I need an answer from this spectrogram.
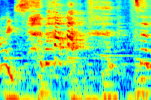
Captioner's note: laughs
